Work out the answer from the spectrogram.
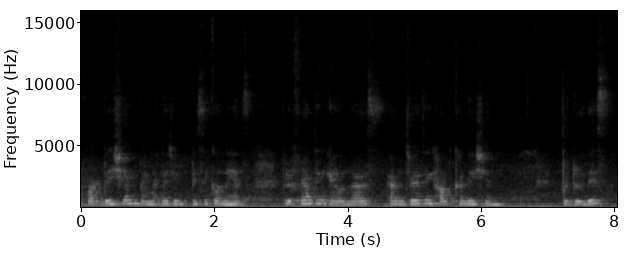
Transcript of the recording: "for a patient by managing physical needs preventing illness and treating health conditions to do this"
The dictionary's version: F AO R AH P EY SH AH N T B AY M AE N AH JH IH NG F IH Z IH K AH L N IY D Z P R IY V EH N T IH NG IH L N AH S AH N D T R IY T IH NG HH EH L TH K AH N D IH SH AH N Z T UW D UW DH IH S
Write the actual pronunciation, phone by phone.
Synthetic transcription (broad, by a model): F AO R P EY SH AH N B AY M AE N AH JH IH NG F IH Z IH K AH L N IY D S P R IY F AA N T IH NG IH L N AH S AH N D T R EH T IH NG HH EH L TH K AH N D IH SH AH N T UW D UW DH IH S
